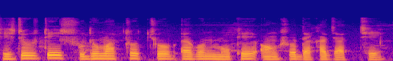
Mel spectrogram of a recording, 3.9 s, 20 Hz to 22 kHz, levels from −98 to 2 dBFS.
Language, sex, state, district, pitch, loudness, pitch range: Bengali, male, West Bengal, Alipurduar, 125 Hz, -19 LUFS, 110-135 Hz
